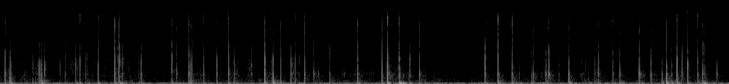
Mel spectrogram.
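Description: Long pink nails scratch across a flat, solid cork board covered in a grid of plastic half-pearl stickers. The result is a quick, dense run of short, dry clicks and ticks, with each tick dying away almost instantly over a soft, low scratchy bed.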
